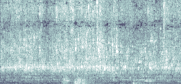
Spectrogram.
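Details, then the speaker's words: Hot water system after replacing the water heater's dirty flow pipe, shower hose on the isolation valve, water turned on: rushing with irregular gurgles and spurts as trapped air and scale are purged from the blocked hot line; filter was full of debris. "So I'm going to turn the water on to remove the air from the system. So I'm going to turn it on. So this thing will remove all the dot."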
